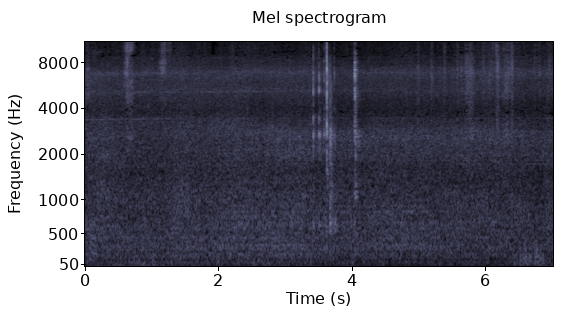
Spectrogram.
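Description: A chef's knife cutting through a skinned catfish on a bamboo cutting board makes a few short clicks and scrapes, with a small cluster about halfway through. Under them runs a steady low rumbling background noise.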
